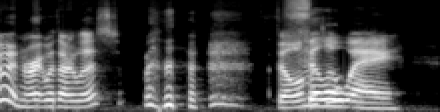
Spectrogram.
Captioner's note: laughs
